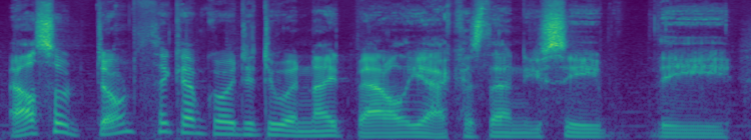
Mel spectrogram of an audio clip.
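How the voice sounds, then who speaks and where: A man with a raspy, weakened voice from illness, casually commentating a strategy game and thinking aloud with plenty of hesitant fillers. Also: on the low side, sing-song, fairly quick, soft background music.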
